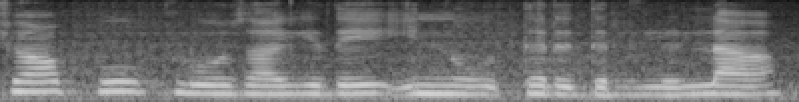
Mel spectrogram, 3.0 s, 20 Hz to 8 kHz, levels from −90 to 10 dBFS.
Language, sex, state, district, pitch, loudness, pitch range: Kannada, female, Karnataka, Bidar, 200 Hz, -17 LUFS, 185-210 Hz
